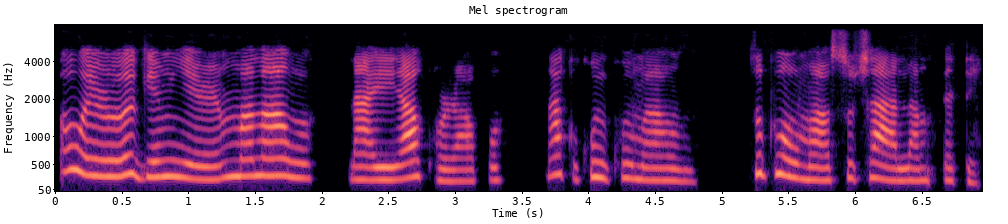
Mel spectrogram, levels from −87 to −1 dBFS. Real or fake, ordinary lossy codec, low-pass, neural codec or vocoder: fake; none; 7.2 kHz; codec, 16 kHz, 2 kbps, FunCodec, trained on Chinese and English, 25 frames a second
